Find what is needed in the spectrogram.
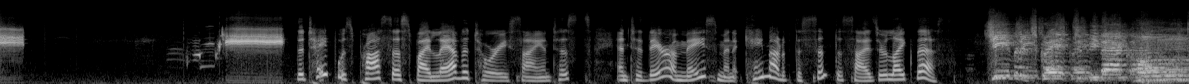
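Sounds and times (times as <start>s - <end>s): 
red-winged blackbird calling: 0.0s - 2.9s
speech: 3.0s - 11.8s.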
